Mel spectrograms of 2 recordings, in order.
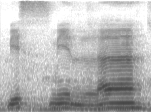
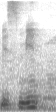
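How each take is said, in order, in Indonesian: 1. Dibaca dengan tempo sedang. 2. Dibaca cepat dengan s yang lebih pendek. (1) "Kalau bacanya sedang" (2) "apabila kita baca lebih cepat, maka akan terkesan lebih pendek"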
